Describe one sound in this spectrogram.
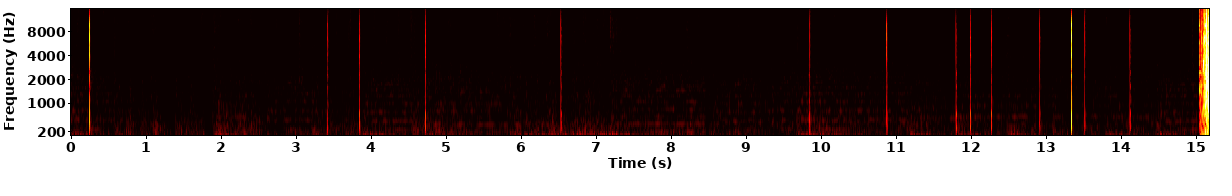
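Soft menu clicks tick one at a time.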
